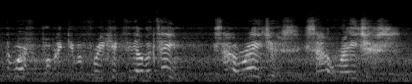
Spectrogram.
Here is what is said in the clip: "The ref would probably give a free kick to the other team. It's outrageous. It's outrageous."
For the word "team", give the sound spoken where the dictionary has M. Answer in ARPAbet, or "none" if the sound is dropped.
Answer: M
